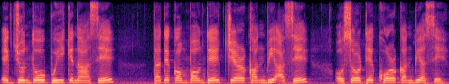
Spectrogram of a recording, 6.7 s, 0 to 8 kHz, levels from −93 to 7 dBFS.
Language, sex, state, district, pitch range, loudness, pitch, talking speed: Nagamese, male, Nagaland, Dimapur, 185-205 Hz, -14 LUFS, 195 Hz, 160 wpm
